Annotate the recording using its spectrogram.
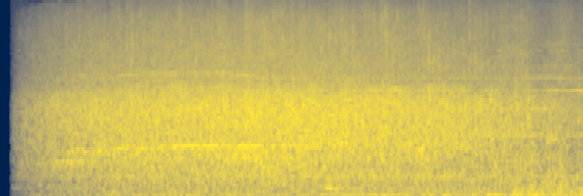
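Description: Audience applauding, fading in over the first half second and then holding steady.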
